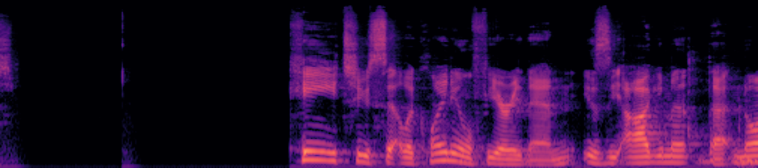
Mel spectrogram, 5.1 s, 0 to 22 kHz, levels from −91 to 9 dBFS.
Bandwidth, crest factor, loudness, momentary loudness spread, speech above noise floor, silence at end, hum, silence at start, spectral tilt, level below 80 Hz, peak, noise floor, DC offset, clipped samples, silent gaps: 18 kHz; 22 dB; -27 LUFS; 7 LU; 61 dB; 0 s; none; 0 s; -4.5 dB/octave; -66 dBFS; -8 dBFS; -87 dBFS; under 0.1%; under 0.1%; none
